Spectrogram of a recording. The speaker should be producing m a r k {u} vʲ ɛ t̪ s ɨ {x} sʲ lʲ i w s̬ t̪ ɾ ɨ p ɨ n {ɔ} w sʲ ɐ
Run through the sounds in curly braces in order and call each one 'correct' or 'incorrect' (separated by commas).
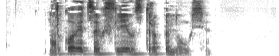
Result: incorrect, correct, incorrect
